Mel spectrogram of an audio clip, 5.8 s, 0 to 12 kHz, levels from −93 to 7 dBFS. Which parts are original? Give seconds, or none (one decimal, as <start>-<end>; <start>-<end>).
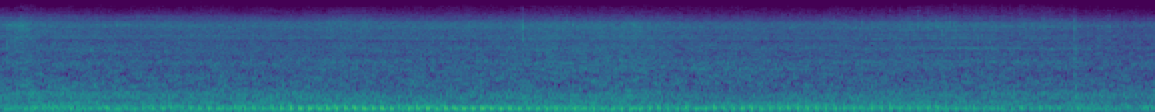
0.0-0.9; 2.0-5.8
